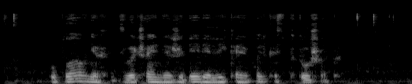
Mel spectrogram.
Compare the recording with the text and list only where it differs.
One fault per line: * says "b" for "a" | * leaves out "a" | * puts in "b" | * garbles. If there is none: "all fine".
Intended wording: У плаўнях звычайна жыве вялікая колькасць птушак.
all fine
